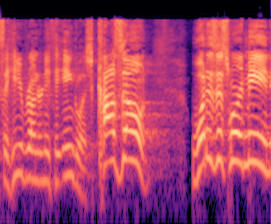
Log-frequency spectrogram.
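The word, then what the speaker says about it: חָזוֹן: Some said kazoo, I think, right there. So here's how this is. It's pronounced zone. Zone. So you need to spit up a little bit when you say this. Kazone.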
